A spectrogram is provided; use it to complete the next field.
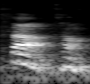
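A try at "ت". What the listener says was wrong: Ayan, dapat may hangin.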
